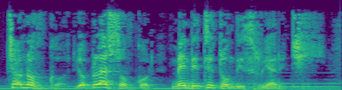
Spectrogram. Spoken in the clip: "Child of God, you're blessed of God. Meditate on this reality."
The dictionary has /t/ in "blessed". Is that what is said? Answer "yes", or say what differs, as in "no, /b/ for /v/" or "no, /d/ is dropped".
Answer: no, /t/ is dropped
